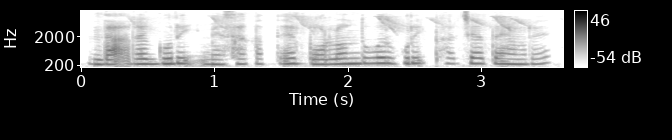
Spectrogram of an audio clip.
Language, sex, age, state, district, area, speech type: Santali, female, 18-30, West Bengal, Bankura, rural, spontaneous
